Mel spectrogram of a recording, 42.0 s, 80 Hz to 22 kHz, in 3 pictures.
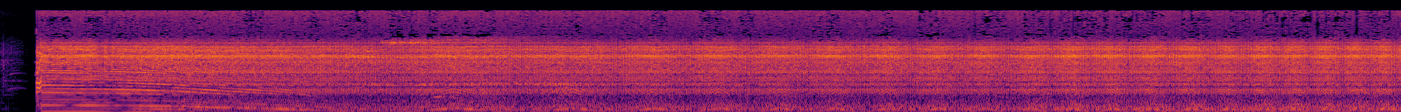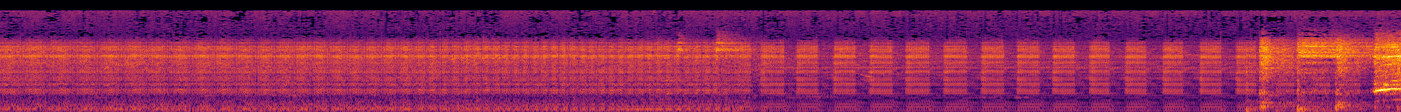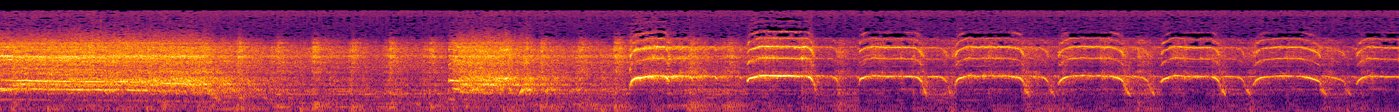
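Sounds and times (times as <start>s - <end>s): synthesizer buzzing chord: 0.4s - 27.8s, 29.3s - 42.0s.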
